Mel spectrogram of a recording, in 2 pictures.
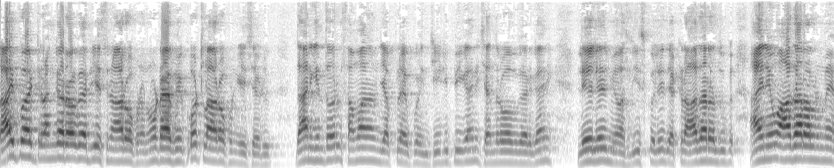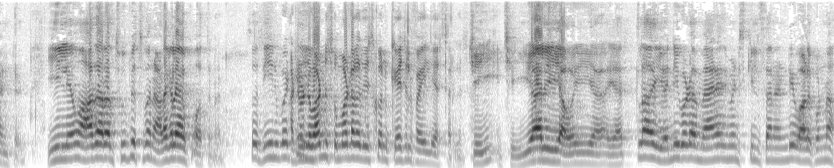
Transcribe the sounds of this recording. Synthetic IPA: ʈaːjpaːɾʈiɾɐŋɡaːɾaːwɡaːɾit͡ʃeːsinɐaːɾɔːpɐnɐnuːʈɐjaːbʱɐjkɔːʈlɐaːɾɔːpɐnɐt͡ʃeːsaːɽu | d̪aːnikint̪ɐʋɐɾɐkuːsɐmaːd̪ʱanɐmt͡ʃɛpːɐlɛːkɐpoːjind̪iʈiːɖiːpiːɡaːnit͡ʃɛnd̪ɾɐbaːbuɡaːɾuɡaːni | le̞ːd̪le̞ːd̪umeːmɐsɐlt̪iːsu̥koːle̞ːd̪uɛkːɐɽɐaːd̪ʱaːɾaːlt͡ʃuːp̬iaːjɐne̞ːmoaːd̪ʱaːɾaːlunːaːjɐɳʈa̰ːɽu | iːnleːmoaːd̪ʱaːɾaːlut͡ʃuːp̬it͡ʃːɐmɐniɐɽɐɡɐlɛːkɐpɔːt̪unːa̰ːɾu | so̞ːd̪iːnibɐʈːɐʈːiuʋɐʈiʋaːʈnisumaːʈlaɡaːt̪iːsu̥konikeːs̬ulupʰɐjlt͡ʃeːst̪aːɾkɐet͡ʃɛjaːliɐʋɐɛʈlaːiʋɐnːiːkuːɽaːmjaːneːd͡ʒmeɳʈskilsɐnɐɳɖiʋaːɭːɐkunːɐ

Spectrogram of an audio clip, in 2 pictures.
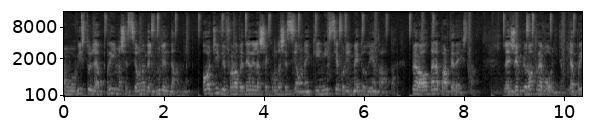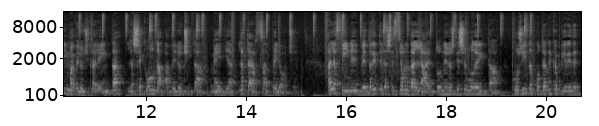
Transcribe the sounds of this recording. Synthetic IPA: amovist̪olapɾiːmaset̪sːjoːned̪elɡud̪end̪a̰mːḭ | ɔd͡ʒːivifaɾɔved̪eːɾelasekond̪aset̪sːjoːnekeinit̪sːjakonilmɛːt̪od̪od̪ient̪ɾa̰ːt̪a̰peɾɔd̪alːapart̪ed̪ɛst̪ɾa̰ | laezeɡwiɾɔt̪ːɾɛvɔlt̪ḛlapɾiːmavelot͡ʃit̪alɛnt̪alasekond̪aʔavelot͡ʃit̪amɛːd̪jalat̪ɛrt̪savelɔ̰ːt͡ʃḛ | alːafiːneved̪ɾeːt̪elaset̪sːjoːned̪alːalt̪onelːes̬t̪esːemod̪alit̪akozid̪apot̪ernekapiːɾeid̪et̪ː

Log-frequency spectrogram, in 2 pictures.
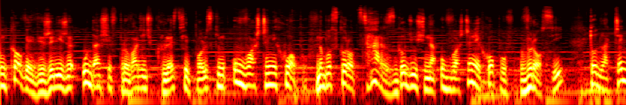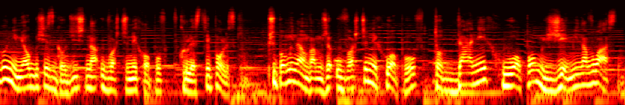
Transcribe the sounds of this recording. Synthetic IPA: ɔŋkʰɔvʲjɛvʲjɛʐɘlʲiʐɛud̪aɕɛfpɾɔvad͡ʑit͡ɕfkɾulɛst̪fʲjɛpɔlskʲimuvwaʂt͡ʂɛɲɛxwɔpṵfnɔbɔskɔɾɔt̪saɾzɡɔd͡ʑiwɕɛnaʔuvwaʂt͡ʂɛɲɛxwɔpufvɾɔsʲji | t̪ɔd̪lat͡ʂɛɡɔɲɛmʲjawbɘɕɛzɡɔd͡ʑit͡ɕnaʔuvwaʂt͡ʂɛɲɛxwɔpuffkɾulɛst̪fʲjɛpɔlskʲḭm | pʂɘpɔmʲinamvamʐɛʔuvwaʂt͡ʂɛɲɛxwɔpuft̪ɔd̪aɲɛxwɔpɔmʑemʲinavwasnɛ̰

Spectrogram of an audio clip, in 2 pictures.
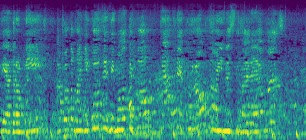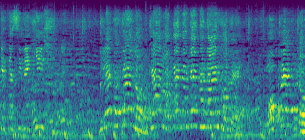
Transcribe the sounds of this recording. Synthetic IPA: ðiɐðɾo̞mi | ɐpo̞t̪o̞mɐʝiko̞ðiɐðimot̪iko̞kɐθe̞xɾo̞no̞ine̞st̪imɐɾeɐmɐs | ce̞θɐsine̞çisune | vle̞pocɐloncɐlonðeneneneneɾxond̪e | opevlo

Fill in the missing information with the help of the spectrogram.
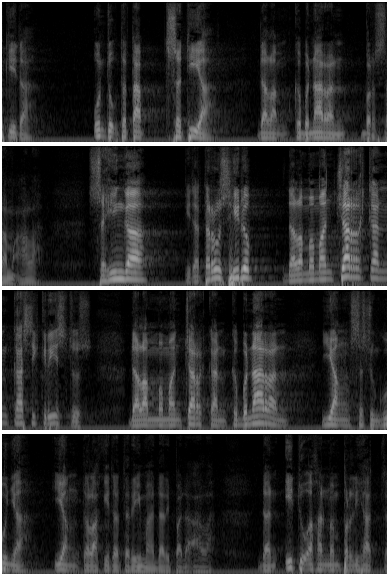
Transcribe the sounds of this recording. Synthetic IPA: kit̪a̰ | unt̪ʊk̚t̪ət̪ap̚sət̪ia̰ | dalamkəbənaɾan | bərsama̰ʔa̰la̰h | səɦiŋɡa | kit̪at̪əɾʊshidʊp̚ | dalamːəmaɲt͡ʃarkankasihkɾist̪ʊs | dalamːəmaɲt͡ʃarkankəbənaɾan | jaŋsəsuŋɡuhɲa | jaŋt̪əlahkit̪at̪əɾima̰daɾipada̰a̰la̰h | danit̪uakanməmpərliɦat̪̚ka

